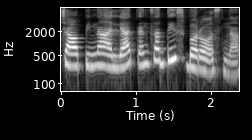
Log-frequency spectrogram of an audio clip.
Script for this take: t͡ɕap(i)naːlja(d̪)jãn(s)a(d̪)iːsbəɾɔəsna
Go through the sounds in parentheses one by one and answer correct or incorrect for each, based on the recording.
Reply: correct, incorrect, incorrect, correct

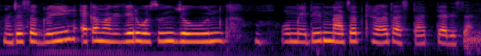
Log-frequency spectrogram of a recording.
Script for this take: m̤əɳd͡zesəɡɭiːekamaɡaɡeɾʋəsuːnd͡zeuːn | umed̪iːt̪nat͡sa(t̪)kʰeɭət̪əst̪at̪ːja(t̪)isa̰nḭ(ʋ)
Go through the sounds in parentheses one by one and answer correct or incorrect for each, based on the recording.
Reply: correct, incorrect, incorrect

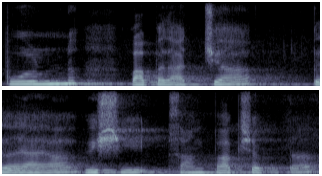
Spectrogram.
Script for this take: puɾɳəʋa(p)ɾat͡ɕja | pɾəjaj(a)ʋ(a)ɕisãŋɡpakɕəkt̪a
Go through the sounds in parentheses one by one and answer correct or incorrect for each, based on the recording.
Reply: correct, correct, incorrect

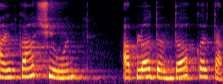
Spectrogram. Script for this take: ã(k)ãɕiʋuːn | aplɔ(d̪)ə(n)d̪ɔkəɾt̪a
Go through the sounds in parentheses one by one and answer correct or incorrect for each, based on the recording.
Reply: correct, correct, correct

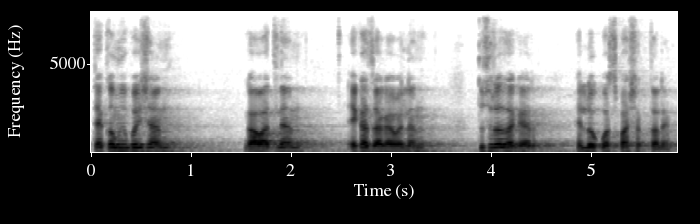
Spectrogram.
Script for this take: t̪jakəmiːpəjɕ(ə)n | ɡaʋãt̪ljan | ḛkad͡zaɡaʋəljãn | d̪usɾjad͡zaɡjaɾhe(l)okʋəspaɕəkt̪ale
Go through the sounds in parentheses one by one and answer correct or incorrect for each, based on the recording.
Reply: incorrect, correct

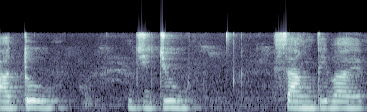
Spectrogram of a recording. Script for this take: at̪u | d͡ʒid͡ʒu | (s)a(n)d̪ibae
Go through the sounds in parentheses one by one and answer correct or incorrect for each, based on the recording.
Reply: correct, incorrect

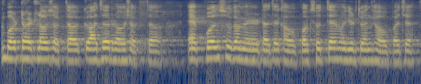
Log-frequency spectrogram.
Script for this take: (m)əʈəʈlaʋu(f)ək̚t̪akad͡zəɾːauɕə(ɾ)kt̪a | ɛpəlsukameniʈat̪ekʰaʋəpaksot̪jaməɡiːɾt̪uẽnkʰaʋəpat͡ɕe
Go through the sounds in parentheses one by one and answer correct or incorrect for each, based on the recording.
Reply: incorrect, incorrect, incorrect

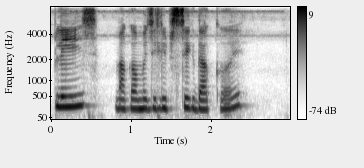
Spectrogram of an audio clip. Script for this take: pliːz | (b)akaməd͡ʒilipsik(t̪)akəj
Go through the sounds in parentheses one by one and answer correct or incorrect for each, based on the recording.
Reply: incorrect, incorrect

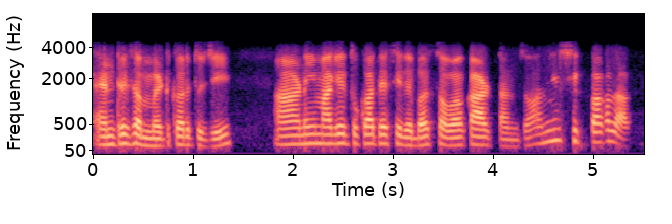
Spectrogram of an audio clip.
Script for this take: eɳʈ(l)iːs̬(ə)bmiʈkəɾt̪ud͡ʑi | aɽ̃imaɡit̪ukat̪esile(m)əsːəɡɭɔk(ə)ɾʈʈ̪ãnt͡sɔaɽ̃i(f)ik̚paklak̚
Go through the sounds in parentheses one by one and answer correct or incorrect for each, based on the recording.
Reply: incorrect, correct, incorrect, incorrect, incorrect

